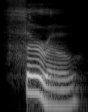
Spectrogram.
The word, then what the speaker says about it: thorough: Thorough. Thorough. It rhymes with thorough.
